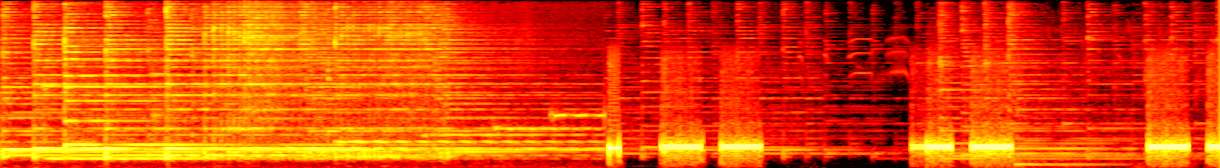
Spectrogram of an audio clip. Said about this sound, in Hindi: मैं फोन लगाते लगाते थक गया हूँ, इसका फोन भी नहीं लगता आजकल।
